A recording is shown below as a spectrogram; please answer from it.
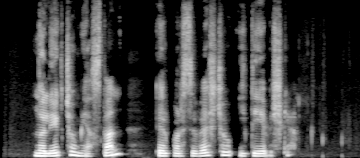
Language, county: Lithuanian, Marijampolė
